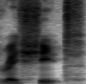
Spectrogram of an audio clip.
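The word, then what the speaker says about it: בראשית: it's called Genesis Genesis comes from a Hebrew word uh it's pronounced RIT uh and it just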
